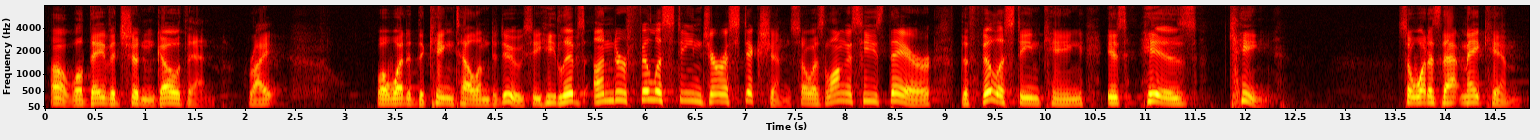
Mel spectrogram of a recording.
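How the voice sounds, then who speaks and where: A man giving a sermon as worship leader, teaching in a conversational way, asking questions and swinging between emphatic bursts and quiet asides. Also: a little high, lively intonation, measured pace.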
